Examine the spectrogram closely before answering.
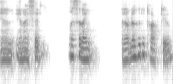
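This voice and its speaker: A woman's dark, mellow voice with vocal fry. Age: 60s. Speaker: twelve-step meeting speaker. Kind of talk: testimony.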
